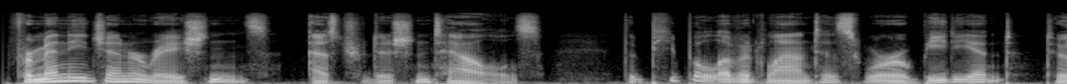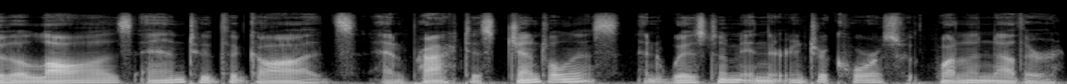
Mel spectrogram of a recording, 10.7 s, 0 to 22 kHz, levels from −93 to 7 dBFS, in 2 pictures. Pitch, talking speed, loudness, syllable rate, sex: 90 Hz, 170 wpm, -22 LUFS, 5.4 syllables/s, male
